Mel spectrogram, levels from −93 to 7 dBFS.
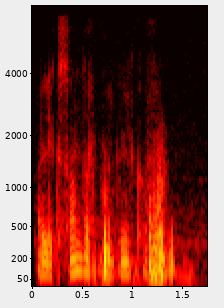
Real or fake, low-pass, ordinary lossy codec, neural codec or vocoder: real; 7.2 kHz; AAC, 32 kbps; none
